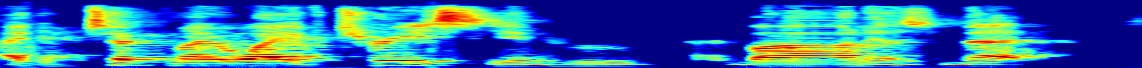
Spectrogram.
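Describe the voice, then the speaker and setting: A man with an American accent at a fairly slow pace, with audible room echo. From Wisconsin, US Midwest. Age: 50s. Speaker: business owner and guest speaker; guest. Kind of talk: personal testimony in online class. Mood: warm, reflective. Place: home room. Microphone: video call.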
